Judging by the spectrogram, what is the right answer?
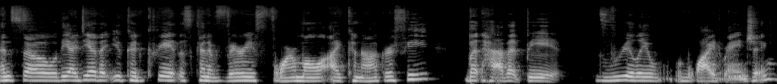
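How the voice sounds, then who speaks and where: With an American accent, this is an unremarkable speaking voice at a moderate pace, with very even loudness and fairly even intonation, recorded very cleanly against a silent background. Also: woman, fairly low pitch for a woman. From New York and Paris, then US. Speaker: designer, design studio co-founder. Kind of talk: interview conversation.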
